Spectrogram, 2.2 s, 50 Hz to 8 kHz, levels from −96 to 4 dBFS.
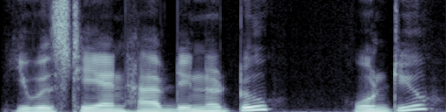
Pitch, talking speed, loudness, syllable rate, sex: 155 Hz, 240 wpm, -15 LUFS, 5.7 syllables/s, male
